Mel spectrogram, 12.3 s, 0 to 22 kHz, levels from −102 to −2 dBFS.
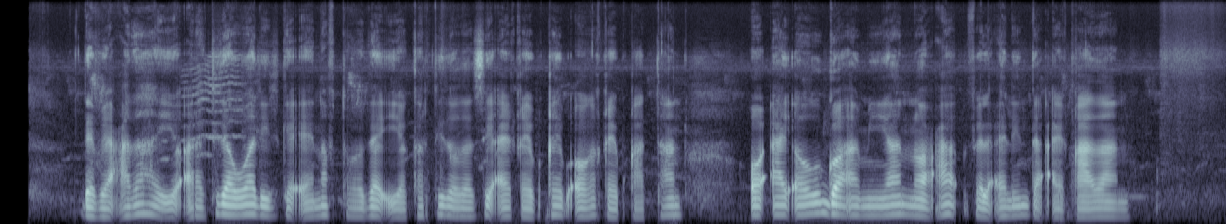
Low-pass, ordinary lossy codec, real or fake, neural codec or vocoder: none; none; real; none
